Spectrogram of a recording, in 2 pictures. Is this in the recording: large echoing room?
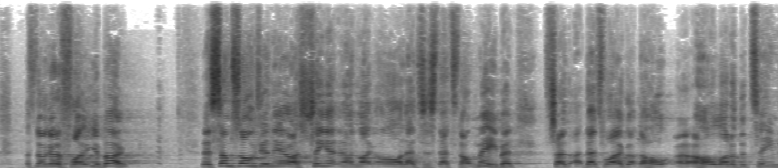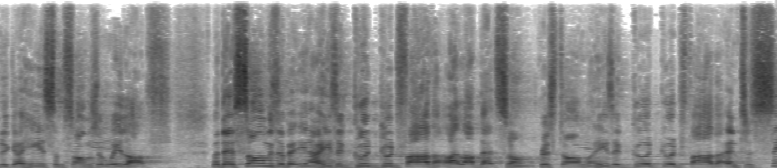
yes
